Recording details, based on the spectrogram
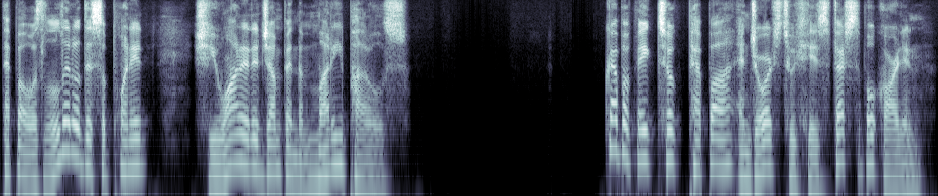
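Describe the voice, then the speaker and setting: A man narrating a children's storybook aloud in an expressive, sing-song way, close to the mic. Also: mid-range voice, normal speed, no echo.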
